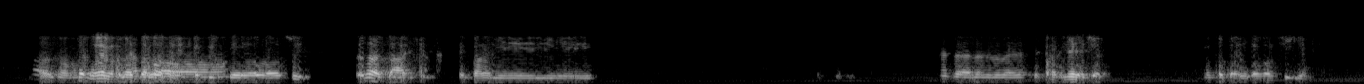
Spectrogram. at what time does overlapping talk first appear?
0.8 s

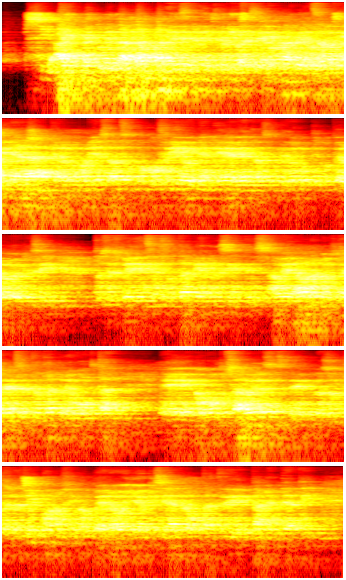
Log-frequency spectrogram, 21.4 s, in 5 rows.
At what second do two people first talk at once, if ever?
2.0 s

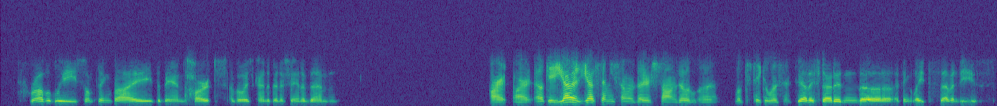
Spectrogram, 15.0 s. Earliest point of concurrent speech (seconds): none

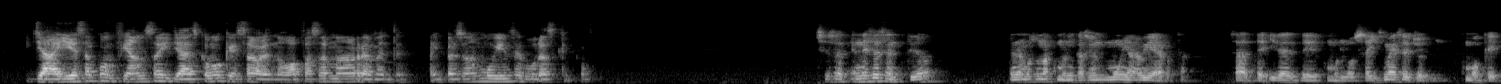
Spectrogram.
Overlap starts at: none

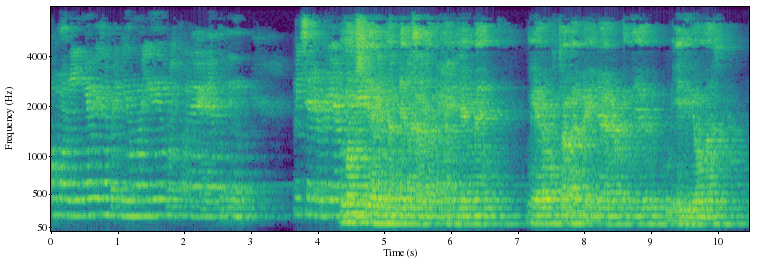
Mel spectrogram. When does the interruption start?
4.3 s

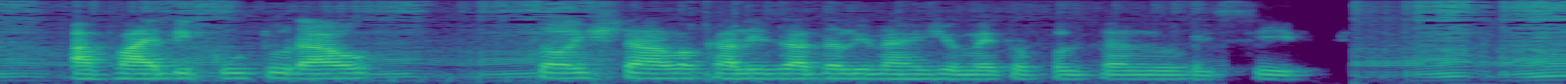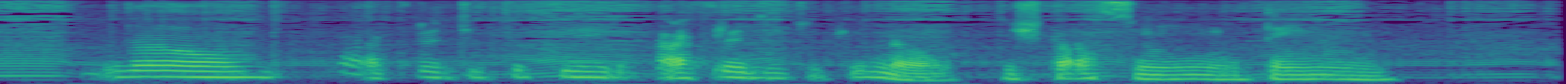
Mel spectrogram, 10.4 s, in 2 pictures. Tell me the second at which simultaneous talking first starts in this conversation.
none

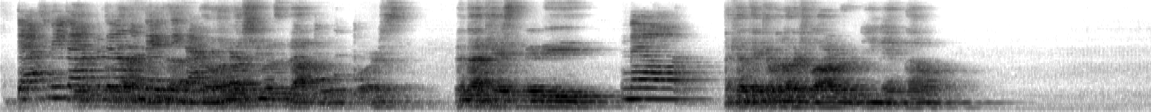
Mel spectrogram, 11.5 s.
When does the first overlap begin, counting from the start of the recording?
0.7 s

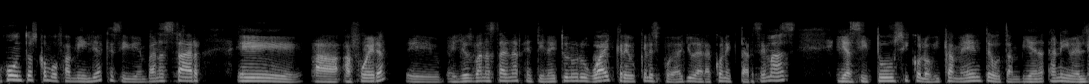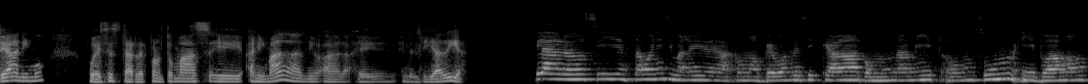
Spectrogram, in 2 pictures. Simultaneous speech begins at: none

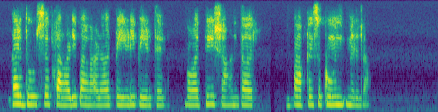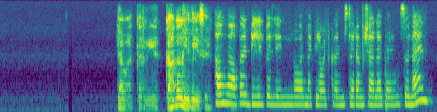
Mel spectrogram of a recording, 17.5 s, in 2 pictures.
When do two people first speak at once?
none

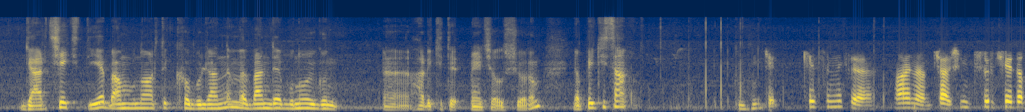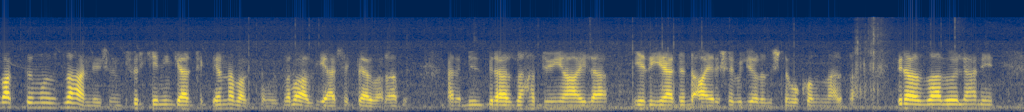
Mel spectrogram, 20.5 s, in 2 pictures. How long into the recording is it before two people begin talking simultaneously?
none

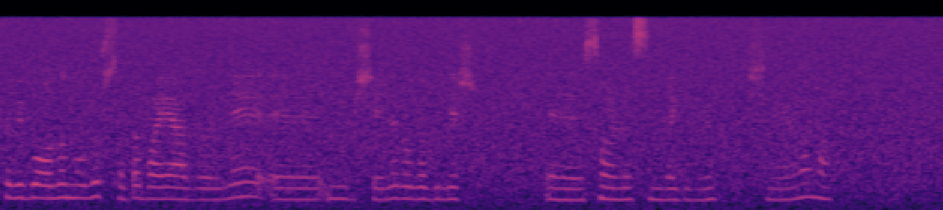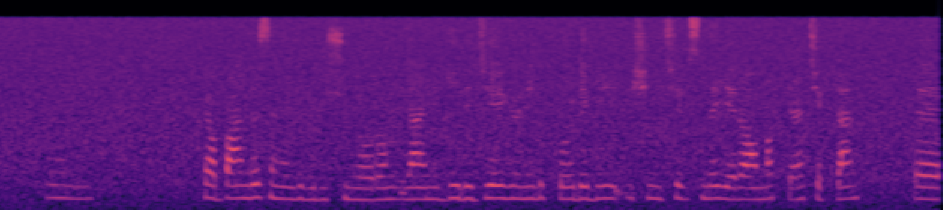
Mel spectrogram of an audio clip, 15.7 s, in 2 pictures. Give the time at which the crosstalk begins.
none

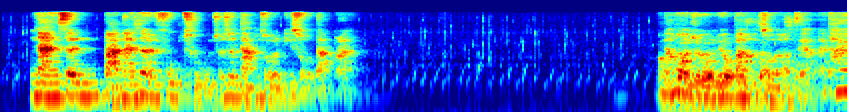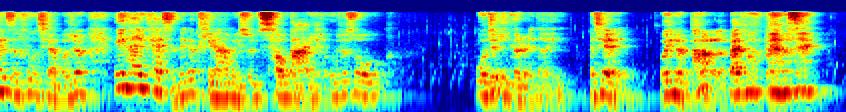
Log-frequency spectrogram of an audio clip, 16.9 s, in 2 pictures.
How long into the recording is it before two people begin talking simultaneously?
6.6 s

